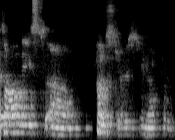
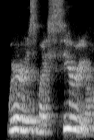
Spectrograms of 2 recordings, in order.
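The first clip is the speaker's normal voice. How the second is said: loud, raised frustrated outcry; higher, exasperated shopper's complaint; 5 semitones higher, 9 dB louder than usual. Acted. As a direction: demand it in exasperation. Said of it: "She's so frustrated".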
